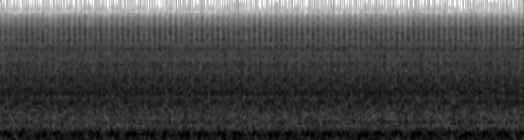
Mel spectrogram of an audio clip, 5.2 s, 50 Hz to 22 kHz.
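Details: 1986 Ford F350 diesel after fuel return rail repair, now running off the tank: steady, deep idle with even clatter, no misses or surging; healthy idle.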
